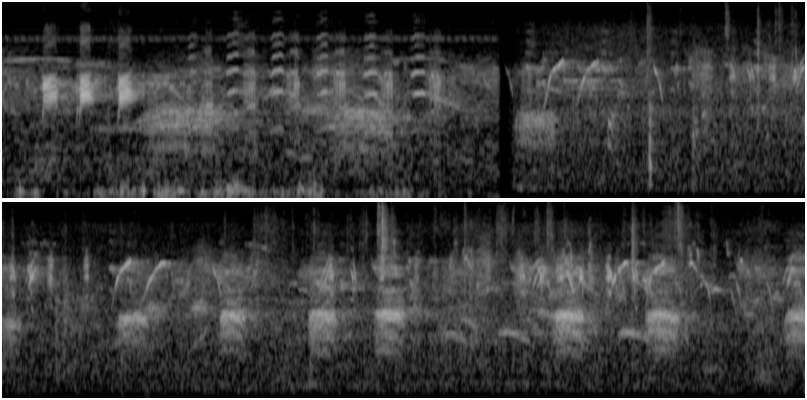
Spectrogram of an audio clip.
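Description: A chorus of wild birds calling: quick high chirps and short calls repeated every second or so. The sound changes abruptly about five seconds in.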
